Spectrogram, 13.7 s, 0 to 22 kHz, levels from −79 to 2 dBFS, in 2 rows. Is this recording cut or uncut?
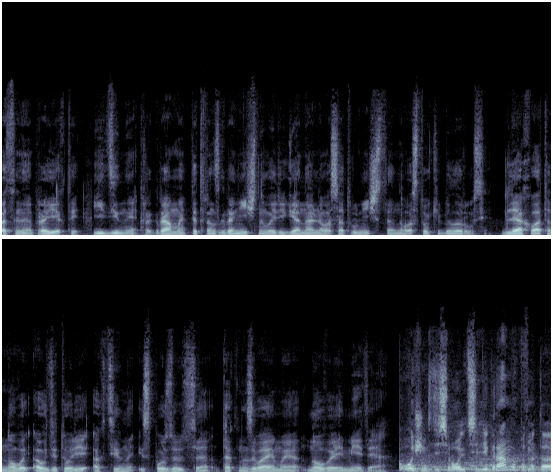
cut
